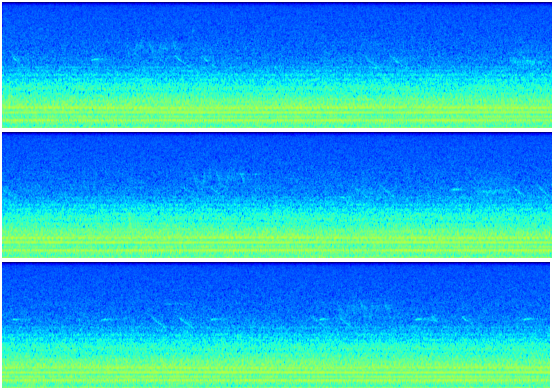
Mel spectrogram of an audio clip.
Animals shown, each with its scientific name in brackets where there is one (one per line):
Common Yellowthroat (Geothlypis trichas)
American Robin (Turdus migratorius)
